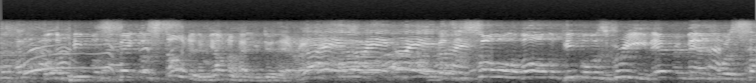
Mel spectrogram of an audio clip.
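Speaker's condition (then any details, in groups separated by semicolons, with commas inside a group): No condition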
